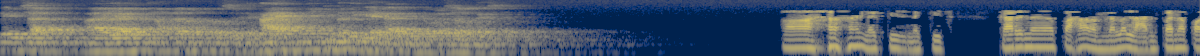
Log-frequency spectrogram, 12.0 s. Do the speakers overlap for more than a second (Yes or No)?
No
